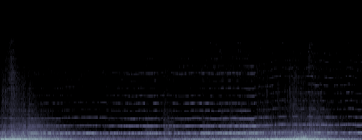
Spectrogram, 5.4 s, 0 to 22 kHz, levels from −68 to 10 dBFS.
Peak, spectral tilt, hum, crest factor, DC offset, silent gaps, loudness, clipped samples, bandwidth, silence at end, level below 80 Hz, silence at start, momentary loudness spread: -8 dBFS; -7.5 dB/octave; none; 16 dB; under 0.1%; none; -25 LUFS; under 0.1%; 13.5 kHz; 0 s; -28 dBFS; 0 s; 15 LU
